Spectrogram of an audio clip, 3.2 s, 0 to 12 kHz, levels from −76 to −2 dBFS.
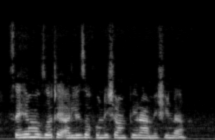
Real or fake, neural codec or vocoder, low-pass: real; none; 9.9 kHz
